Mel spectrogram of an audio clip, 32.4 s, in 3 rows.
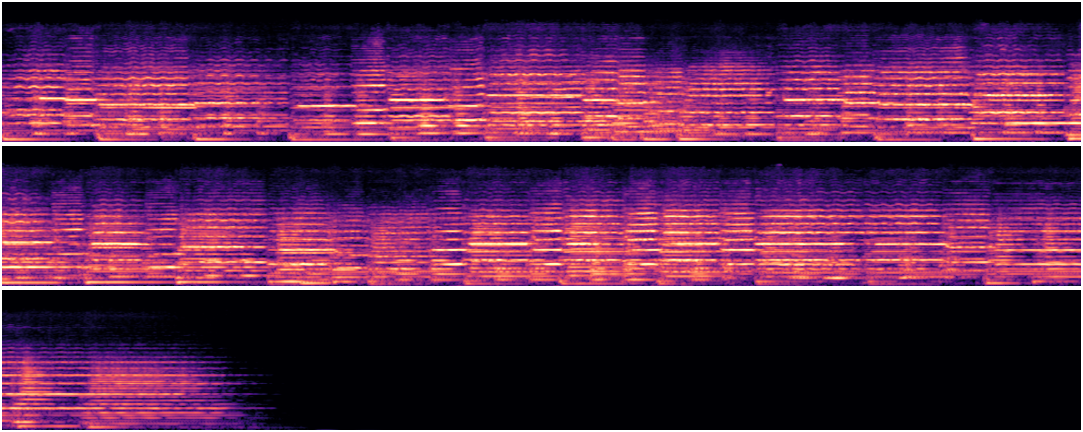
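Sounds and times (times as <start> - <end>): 
waltz music: 0.0 - 24.4.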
